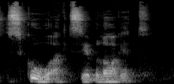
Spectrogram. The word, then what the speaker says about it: Skoaktiebolaget: People from the States tend to call it Squawk, just like. – Yeah, I heard Scopti. – Yes, I've heard that as well. I've heard so many pronunciations of that name. But it's in Swedish, it's Skoaktiebolaget.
